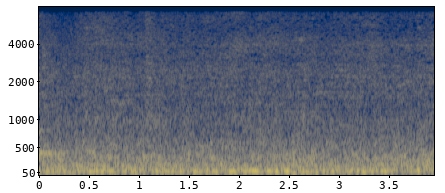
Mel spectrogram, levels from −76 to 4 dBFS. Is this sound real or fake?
real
